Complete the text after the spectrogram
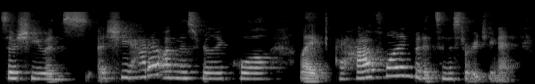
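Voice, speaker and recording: Soft-spoken and high-pitched, a woman talks. She keeps a moderate pace. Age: 20s. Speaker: teacher. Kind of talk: tutorial. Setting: livestream.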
